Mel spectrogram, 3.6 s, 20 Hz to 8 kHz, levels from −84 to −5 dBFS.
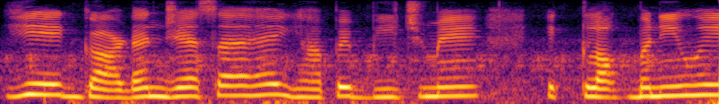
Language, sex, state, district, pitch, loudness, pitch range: Hindi, female, Gujarat, Valsad, 255 Hz, -15 LUFS, 240-275 Hz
